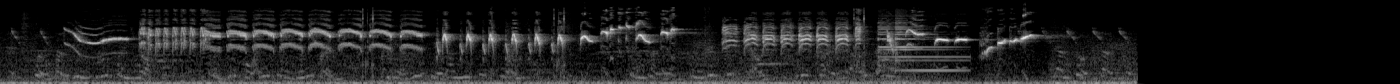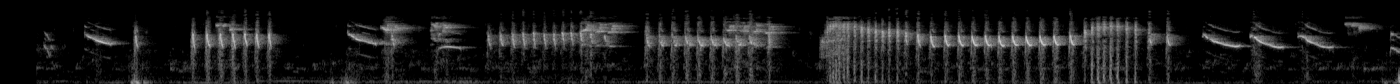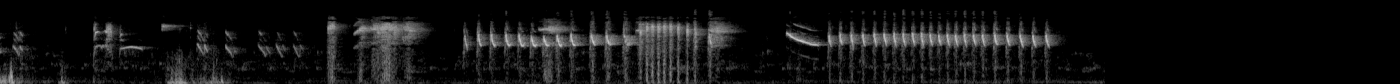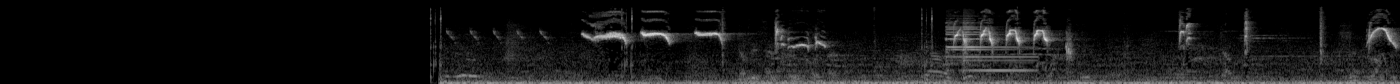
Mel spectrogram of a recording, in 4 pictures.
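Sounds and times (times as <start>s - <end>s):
songbird rattling trills: 0.1s - 10.8s, 46.5s - 50.3s, 51.3s - 52.9s.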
